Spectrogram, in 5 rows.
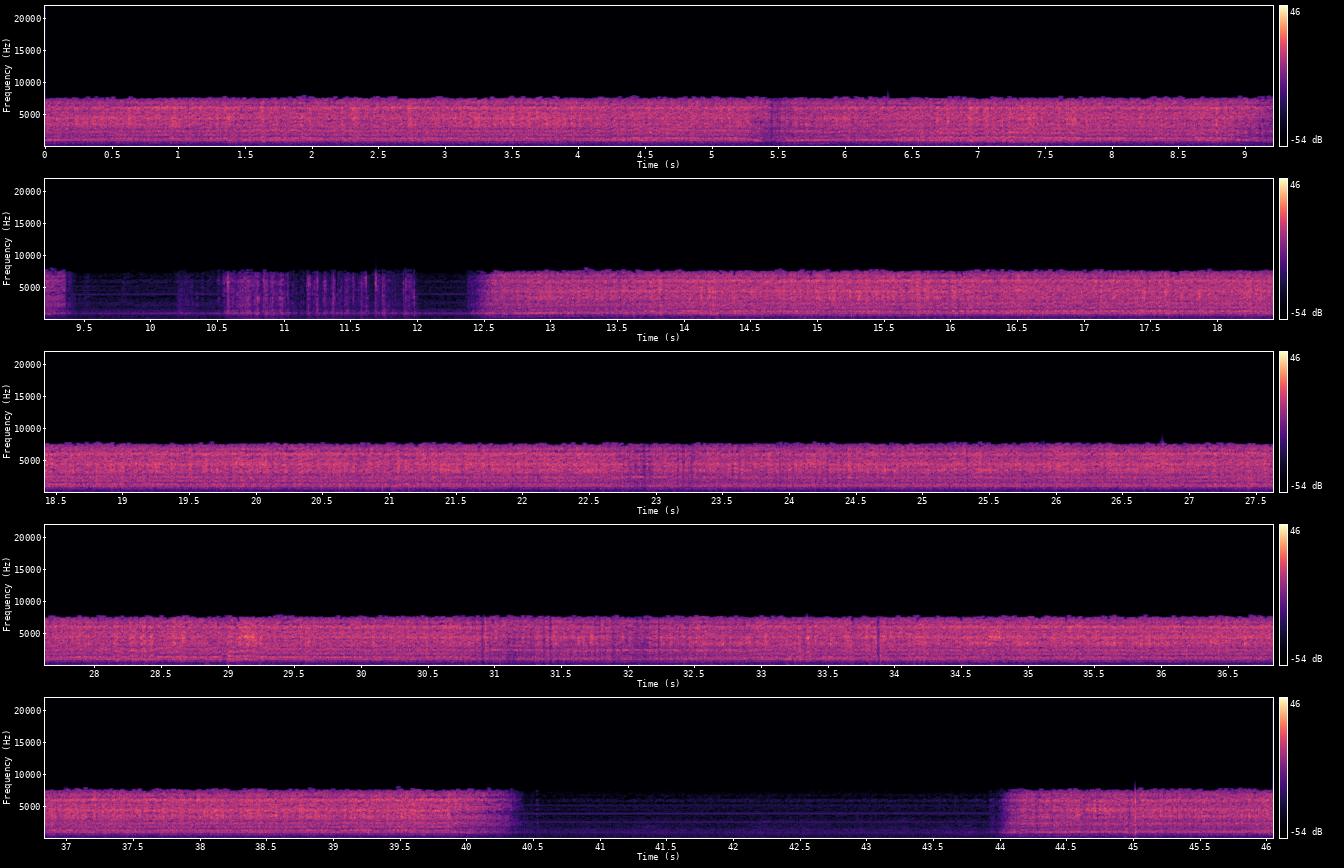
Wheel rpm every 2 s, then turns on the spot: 160, 160, 140, 160, 80, 10, 110, 160, 160, 160, 160, 160, 160, 160, 160, 160, 160, 160, 160, 140, 0, 20, 140.
8-10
